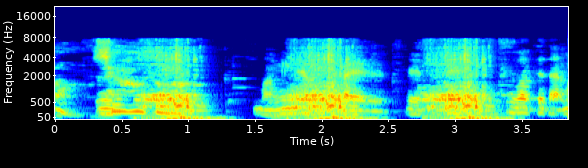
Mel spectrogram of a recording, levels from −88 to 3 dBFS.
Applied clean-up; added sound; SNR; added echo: classical method log-MMSE.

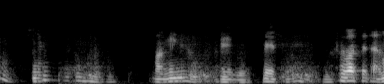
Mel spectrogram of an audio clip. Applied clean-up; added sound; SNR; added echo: neural mask model DeepFilterNet 3.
